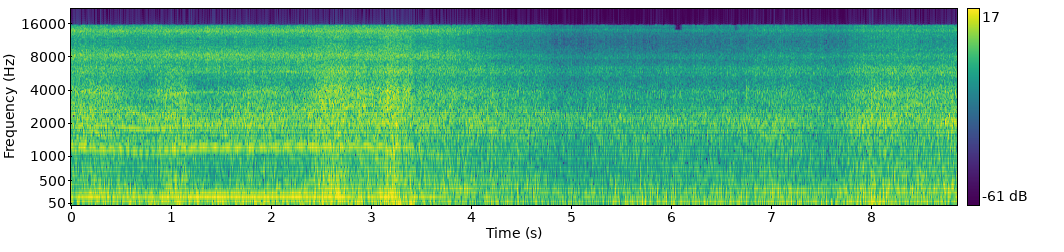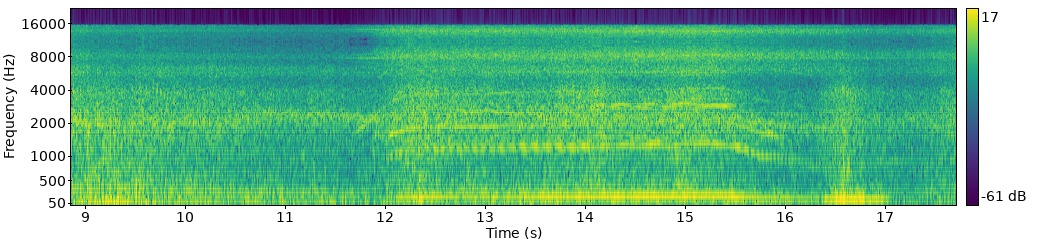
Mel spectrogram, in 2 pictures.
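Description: A small propeller motor whines close by, then drops in pitch and cuts out.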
